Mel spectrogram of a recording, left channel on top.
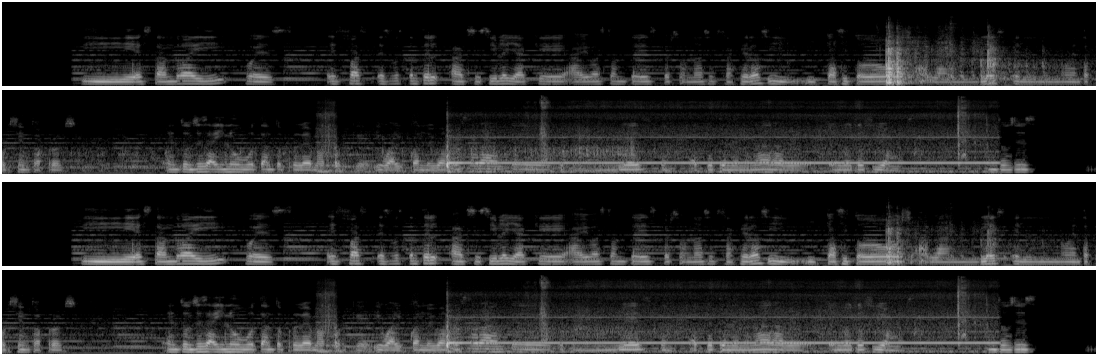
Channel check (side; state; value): both; normal; correlation 0.46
